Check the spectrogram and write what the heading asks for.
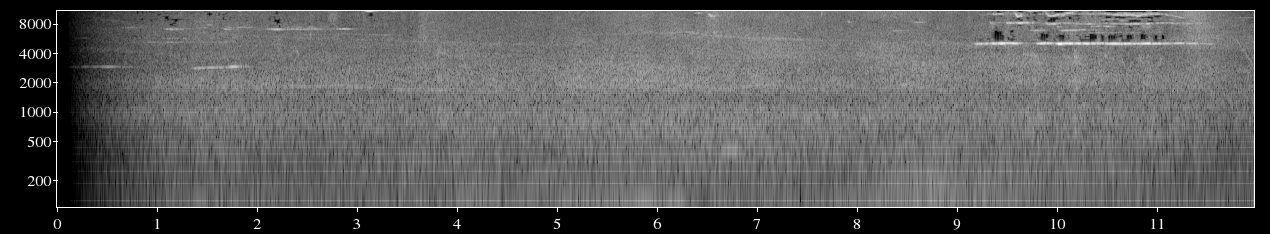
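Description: Street traffic noise with a heavy low vehicle rumble, fading in at the start. Faint high whining tones join about nine seconds in.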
